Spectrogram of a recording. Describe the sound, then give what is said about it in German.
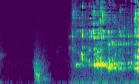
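The last of a day-old bottle of beer is poured out, first a single faint drip, then a short soft splashing pour that runs to the end. “schenk mir nur was ein. Oh, schon leer. Ja, Das ist die Flasche von gestern.”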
